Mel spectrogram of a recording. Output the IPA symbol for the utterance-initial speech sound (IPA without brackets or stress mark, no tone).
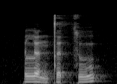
l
